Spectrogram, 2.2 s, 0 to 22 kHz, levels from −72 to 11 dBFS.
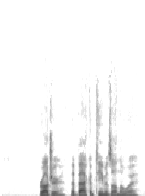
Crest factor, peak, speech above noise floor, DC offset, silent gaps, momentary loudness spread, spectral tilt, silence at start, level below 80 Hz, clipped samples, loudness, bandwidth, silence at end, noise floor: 20 dB; -2 dBFS; 42 dB; under 0.1%; none; 5 LU; -5.5 dB/octave; 0.6 s; -52 dBFS; under 0.1%; -22 LUFS; 14.5 kHz; 0.1 s; -64 dBFS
